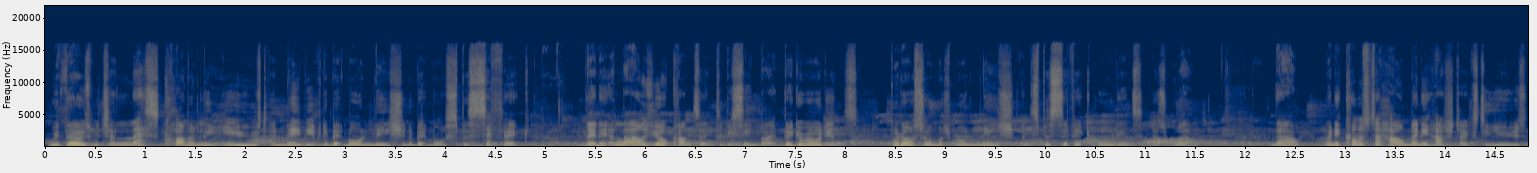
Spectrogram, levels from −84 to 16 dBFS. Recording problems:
chatter from many people; noticeable; throughout; 10 dB below the speech

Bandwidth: 16 kHz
